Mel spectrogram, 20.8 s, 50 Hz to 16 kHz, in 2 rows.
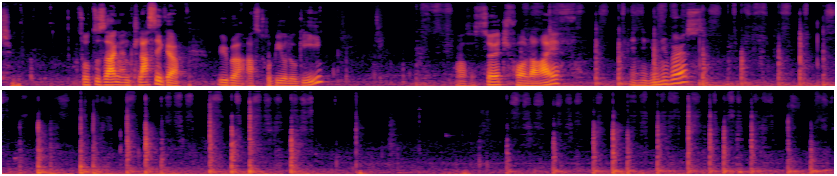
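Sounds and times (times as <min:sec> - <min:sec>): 
speech: 0:01.0 - 0:04.2, 0:05.7 - 0:07.1, 0:07.8 - 0:08.9
writing on a board during a lecture: 0:05.1 - 0:05.7, 0:06.3 - 0:14.4, 0:16.4 - 0:20.8.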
